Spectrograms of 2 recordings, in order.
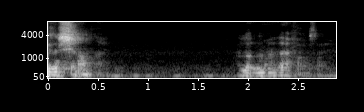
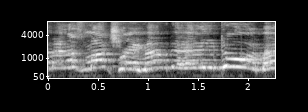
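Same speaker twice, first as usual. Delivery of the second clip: high-pitched shouting as the upset man whose tray got taken; high yell. Retold or imitated. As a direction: shout him down over a stolen tray. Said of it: "he was like".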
